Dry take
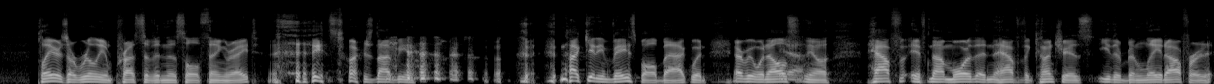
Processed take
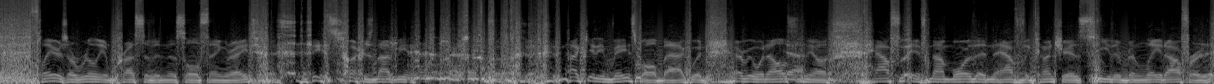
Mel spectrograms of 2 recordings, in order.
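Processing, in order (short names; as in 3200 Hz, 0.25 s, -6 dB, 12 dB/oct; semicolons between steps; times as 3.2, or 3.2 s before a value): zero-crossing step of -30.5 dBFS; dynamic EQ 570 Hz, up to -6 dB, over -35 dBFS, Q 0.73; negative-ratio compressor -35 dBFS, ratio -1; limiter -30 dBFS, peak gain reduction 10.5 dB; on a send: reverb RT60 0.55 s, pre-delay 3 ms, DRR 22 dB; on the sum: gain +7 dB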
